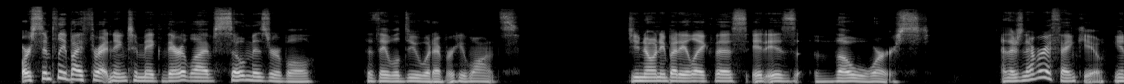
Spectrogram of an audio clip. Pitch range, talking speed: 130-170 Hz, 180 wpm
